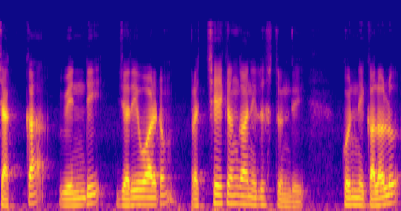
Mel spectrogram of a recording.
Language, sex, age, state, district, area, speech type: Telugu, male, 30-45, Andhra Pradesh, Palnadu, urban, spontaneous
